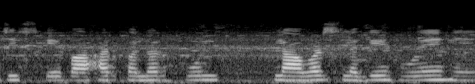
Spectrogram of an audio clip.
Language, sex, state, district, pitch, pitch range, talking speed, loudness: Hindi, female, Uttar Pradesh, Lucknow, 195 Hz, 190-205 Hz, 90 wpm, -19 LUFS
